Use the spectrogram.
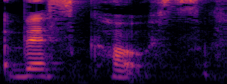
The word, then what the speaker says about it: viscose: say it correctly so according to google it is this coase i know i've said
